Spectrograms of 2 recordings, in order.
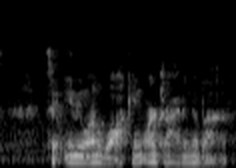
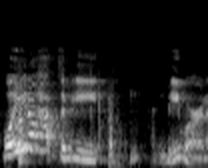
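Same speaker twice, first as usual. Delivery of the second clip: high, loud retort; sharp retort; 8 semitones higher, 7 dB louder than usual. Acted. [name] snapping at Kaylee, high and loud. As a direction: snap back at her. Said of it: "I say".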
